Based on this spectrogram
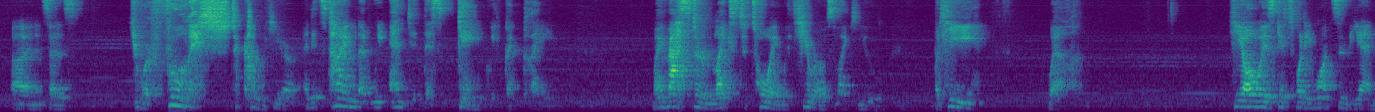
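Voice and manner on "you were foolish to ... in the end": hissing, snake-like voice. The narrator voices Ixlati speaking to the heroes: hissing voice of Ixlati. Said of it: "a hissing voice".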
